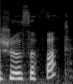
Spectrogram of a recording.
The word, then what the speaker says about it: Josafat: All right, so this is the Igreja São Josafat. Is that how you say it, Josafat? Yes.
